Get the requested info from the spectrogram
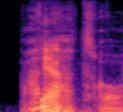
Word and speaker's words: Balatro: Ich habe jetzt gehört, das heißt Balatro. – Ah, okay. – Balatro. Ja, eigentlich wird es Balatro ausgesprochen.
